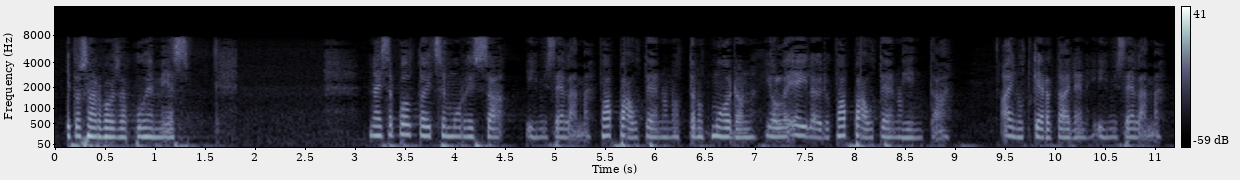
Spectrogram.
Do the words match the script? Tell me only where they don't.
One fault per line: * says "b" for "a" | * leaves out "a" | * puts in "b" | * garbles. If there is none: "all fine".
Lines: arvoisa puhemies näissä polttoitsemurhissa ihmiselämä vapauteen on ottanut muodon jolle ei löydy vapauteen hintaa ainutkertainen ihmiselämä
all fine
